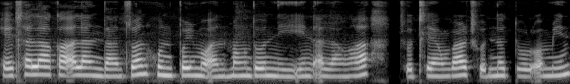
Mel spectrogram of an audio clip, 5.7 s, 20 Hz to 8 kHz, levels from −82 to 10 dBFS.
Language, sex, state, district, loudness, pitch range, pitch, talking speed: Mizo, female, Mizoram, Aizawl, -15 LUFS, 210-240 Hz, 225 Hz, 200 wpm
